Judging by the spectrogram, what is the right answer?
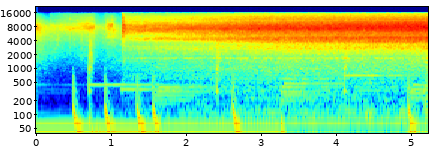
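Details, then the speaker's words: Turbo system pressurised to about 15-20 psi through a leak tester on the turbo inlet: a steady high hiss as pressure drops quickly. A big boost leak at the wastegate vacuum line. "so you can hear this and this is dropping off quite a bit so that's a pretty big lead and i can tell right now that's coming from the wastegate vacuum line"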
